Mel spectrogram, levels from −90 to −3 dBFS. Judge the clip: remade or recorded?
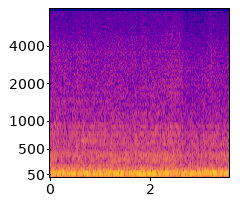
recorded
